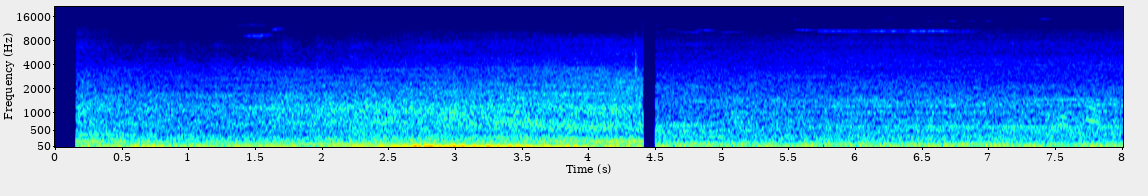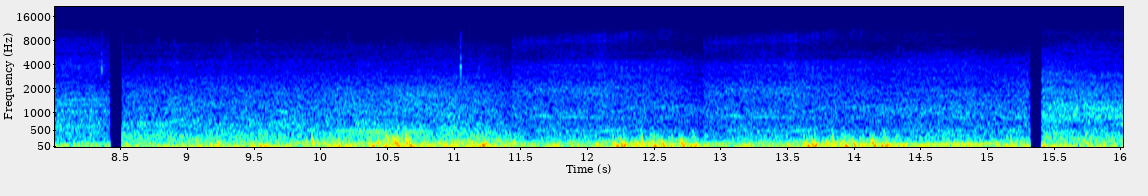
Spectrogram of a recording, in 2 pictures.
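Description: City road traffic: cars and vans driving past on a wide multi-lane avenue, a continuous rumble of engines and tyres that grows louder in the second half. The sound drops out for an instant three times.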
